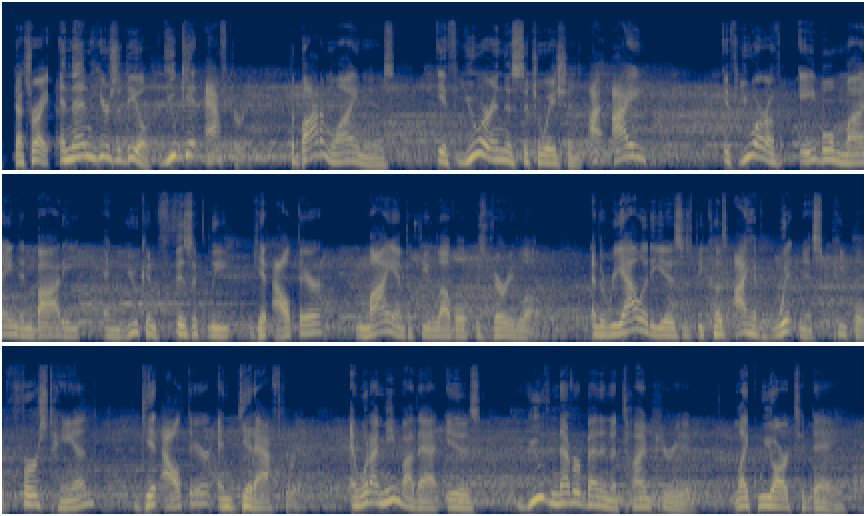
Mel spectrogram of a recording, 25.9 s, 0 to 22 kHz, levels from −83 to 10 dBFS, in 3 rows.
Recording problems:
echo of what is said; noticeable; throughout; 390 ms later, 10 dB below the speech

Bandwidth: 14.5 kHz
